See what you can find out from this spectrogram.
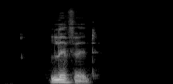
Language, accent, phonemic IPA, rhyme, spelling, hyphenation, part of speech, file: English, Australia, /ˈlɪvɪd/, -ɪvɪd, livid, li‧vid, adjective, En-au-livid.ogg
- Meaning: 1. Having a dark, bluish appearance 2. Pale, pallid 3. So angry that one turns pale; very angry; furious; liverish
